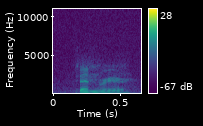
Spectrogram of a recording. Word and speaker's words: Fenrir: Now, I have that as the story of, how do you say, Fenrir? – Fenrir.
